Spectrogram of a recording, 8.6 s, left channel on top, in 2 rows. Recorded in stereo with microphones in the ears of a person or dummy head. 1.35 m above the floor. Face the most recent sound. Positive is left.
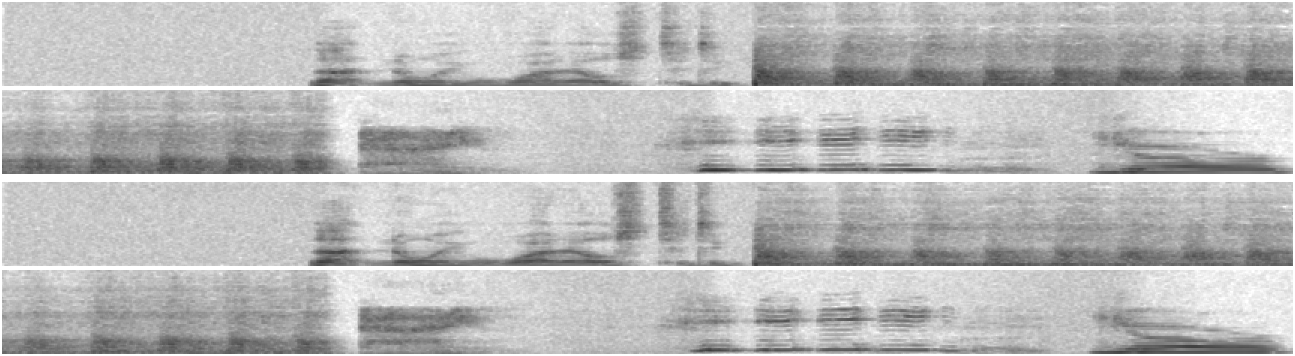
turn(degrees=10)  # may be behind; listen again after turning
